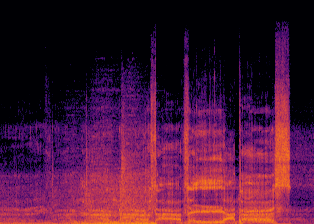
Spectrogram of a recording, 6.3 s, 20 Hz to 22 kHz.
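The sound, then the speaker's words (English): A metal vocalist layers about eight different screams at once into a demonic sound: loud guttural growls stacked into a harsh, distorted roar. A heavy low rumble drops out halfway, leaving rasping higher shrieks that end abruptly after about six seconds. “Like, the dude does like 8 different screams at once to make it sound like some kind of demon.”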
